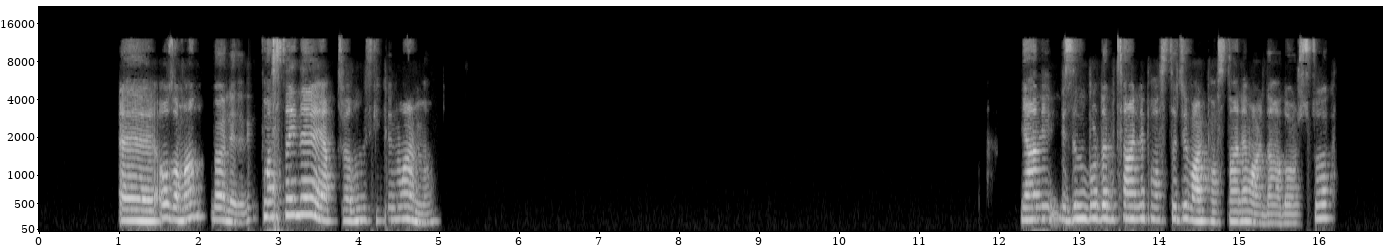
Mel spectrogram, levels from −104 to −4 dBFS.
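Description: From 2.61 to 4.53 s there is repeated packet loss, which gives a robotic sound. About twenty short holes hit this stretch, the longest 54 ms. Each is patched by extending the last sound, so roughly a fifth of the span is filled-in audio. The speech turns choppy and robotic. The same fault returns from 12.41 to 13.57 s, with eight smaller gaps of up to 22 ms. It is lighter there but still audibly broken.

At 15.85 s a burst of packet loss begins, lasting until 15.94 s. Around 60 ms of audio never arrived. The receiver held the last sound and faded it. This leaves a brief buzz or hiss, then a jump where speech is missing.

Straight after, from 15.94 to 15.97 s, comes a short concealed packet loss. About 20 ms more was lost and covered by a quick continuation blended back in. It adds a small smear or wobble right at the end of the burst.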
